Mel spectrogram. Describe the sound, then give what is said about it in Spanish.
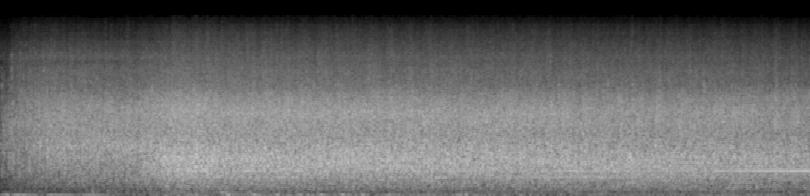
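A large audience in the nearly packed Sala Pereda breaks into loud, dense applause for the news services of Radio Nacional de España, swelling within the first two seconds and holding steady as a thick, continuous wash of clapping for about twelve seconds, with no voices. “Yo, como hacemos otra vez, muchas veces, queremos que todas las personas que han venido os dediquen a los servicios informativos de Radio Nacional de España este calurosísimo aplauso.”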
